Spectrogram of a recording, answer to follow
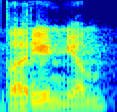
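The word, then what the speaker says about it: वरेण्यम्: Now what you have to do here is, you have to pronounce the N in Varenyam by having your tongue touch the roof of the mouth, the hard palate to be precise. So it should sound as Varenyam.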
